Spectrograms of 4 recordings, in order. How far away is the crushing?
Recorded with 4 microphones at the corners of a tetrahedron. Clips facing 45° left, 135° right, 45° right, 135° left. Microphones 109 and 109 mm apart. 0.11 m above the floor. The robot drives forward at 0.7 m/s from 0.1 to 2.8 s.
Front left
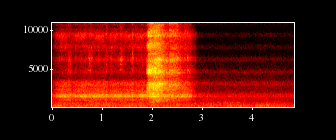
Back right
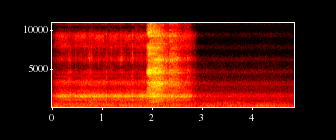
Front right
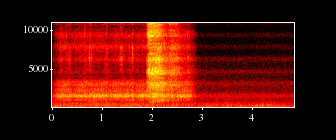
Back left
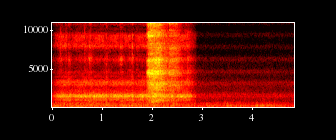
About 1.1 m.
